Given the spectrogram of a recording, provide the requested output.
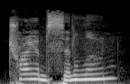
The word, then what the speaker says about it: triamcinolone: Is it triamcinolone? – Yes, that's it.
